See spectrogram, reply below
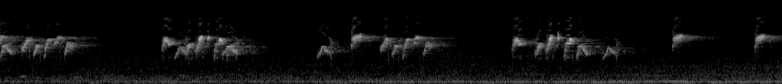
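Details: Voice-training song of a red-whiskered bulbul, Quang Tri style: lively whistled phrases with rapid up-and-down slurred notes, delivered in five short bursts with gaps between, faint background hum.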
